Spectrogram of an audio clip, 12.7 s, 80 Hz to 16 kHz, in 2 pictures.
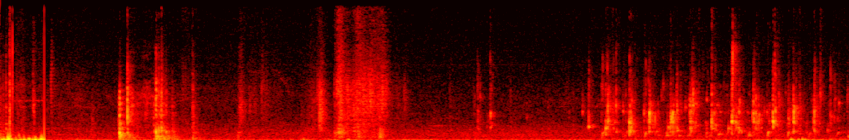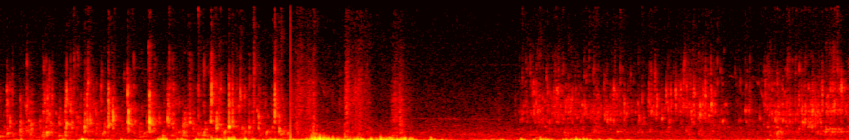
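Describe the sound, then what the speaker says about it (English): Coolant being poured into the empty cooling system of a Ford Fiesta MK6, heard as a close, steady trickle and gurgle that swells in the middle and carries on to the end, with a few handling knocks and no talking. "So I'm just going to top the coolant up"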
